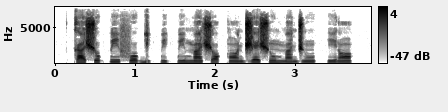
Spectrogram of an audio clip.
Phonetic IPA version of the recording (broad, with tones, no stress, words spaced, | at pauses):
ka˨ʃo˧k͡pi˦ fo˧ ɡi˨k͡pi˨k͡pi˨˦mã˧ ʃɔ˨kɔ̃˧ d͡ʒɛ˧ʃũ˦ mã˧d͡ʒũ˦ | i˨ɾɔ̃˨˦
